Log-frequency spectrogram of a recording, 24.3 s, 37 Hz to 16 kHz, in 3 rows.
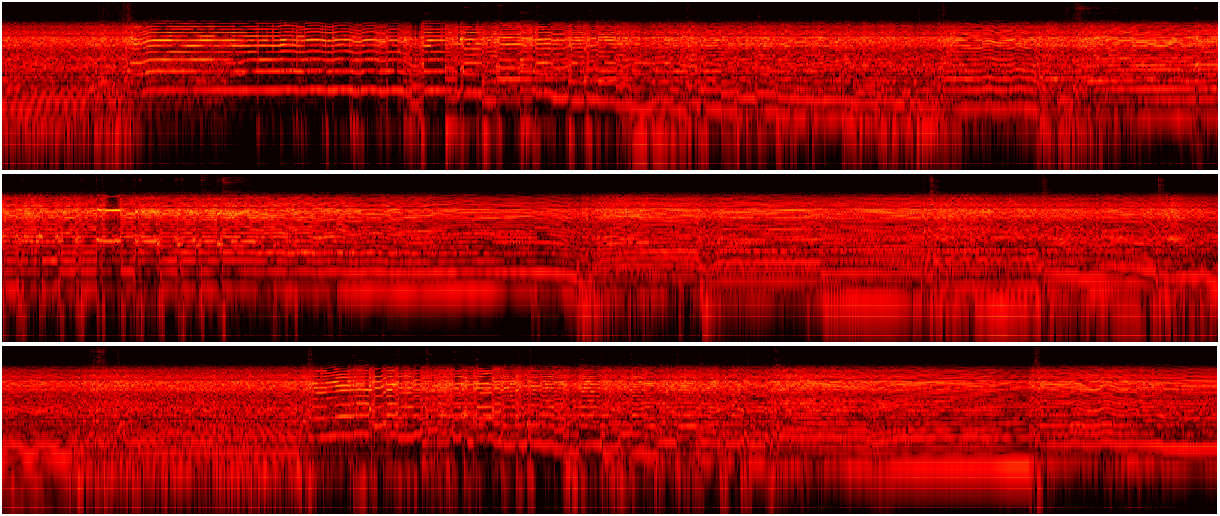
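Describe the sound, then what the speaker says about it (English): Electric guitar played through a Blackstar ID Core V3 amp on a hot-rodded overdrive setting with delay and plate reverb, a sustained lead solo with smooth distorted notes and echo tails, loud and continuous. "The next one, which lives on the OD1 voice, is what they describe as a hot-rodded overdrive."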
